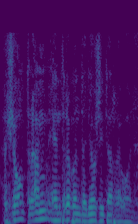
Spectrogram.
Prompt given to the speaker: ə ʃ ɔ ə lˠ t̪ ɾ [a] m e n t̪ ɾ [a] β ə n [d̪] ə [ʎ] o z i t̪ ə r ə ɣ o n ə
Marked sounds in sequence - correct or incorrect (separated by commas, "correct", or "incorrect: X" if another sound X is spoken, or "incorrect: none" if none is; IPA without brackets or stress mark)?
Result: correct, incorrect: ə, incorrect: t̪, correct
